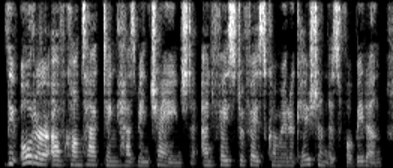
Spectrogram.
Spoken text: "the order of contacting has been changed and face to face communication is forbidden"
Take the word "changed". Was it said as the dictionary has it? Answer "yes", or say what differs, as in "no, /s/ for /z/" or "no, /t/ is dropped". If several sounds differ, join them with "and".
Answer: yes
